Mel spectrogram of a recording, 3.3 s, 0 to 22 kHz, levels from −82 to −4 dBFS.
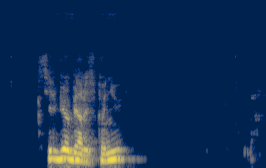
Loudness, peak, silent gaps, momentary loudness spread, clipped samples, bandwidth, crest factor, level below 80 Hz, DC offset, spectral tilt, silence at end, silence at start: -16 LUFS; -2 dBFS; none; 9 LU; under 0.1%; 4.7 kHz; 18 dB; -54 dBFS; under 0.1%; -10.5 dB/octave; 1.8 s; 0.6 s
